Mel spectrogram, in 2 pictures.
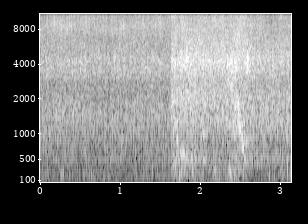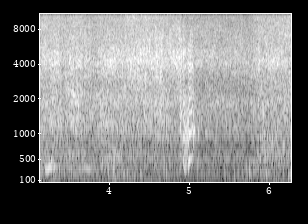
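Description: Chicken pieces sizzling in a hot iron kadai as the spiced liquid cooks down, getting louder about one and a half seconds in, with a spatula scraping through the pan a few times.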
